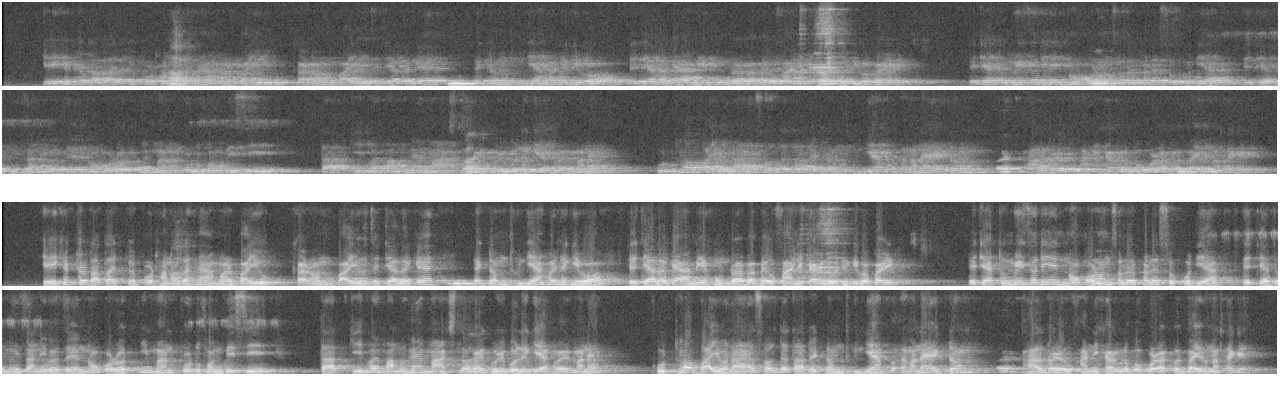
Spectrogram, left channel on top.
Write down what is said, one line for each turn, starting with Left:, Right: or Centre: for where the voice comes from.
Right: সেই ক্ষেত্ৰত আটাইতকৈ প্ৰধান
Centre: হয়
Right: এটা- হে আমাৰ বায়ু। কাৰণ বায়ু যেতিয়ালৈকে-
Centre: উম।
Right: একদম ধুনীয়া হৈ থাকিব তেতিয়ালৈকে আমি সুন্দৰ ভাৱে উশাহ নিশাহ
Centre: হয়
Right: লৈ থাকিব পাৰিম। এতিয়া তুমি যদি নগৰ
Centre: উম
Right: অঞ্চলৰ ফালে চকু দিয়া তেতিয়া তুমি জানিবা যে নগৰত
Centre: হয়
Right: ইমান- প্ৰদূষণ বেছি, তাত কি হয় মানুহে মাস্ক
Centre: হয়
Right: লগাই ঘুৰিব লগীয়া- হয়। মানে তাত শুদ্ধ বায়ু নাই আচলতে। তাত একদম ধুনীয়া মানে একদম-
Centre: হয়।
Right: ভালদৰে উশাহ নিশাহ লব পৰাকৈ
Centre: উম
Right: বায়ু নাথাকে।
